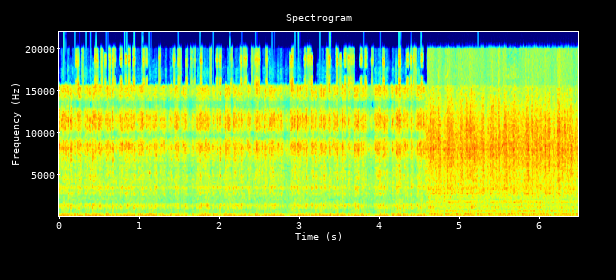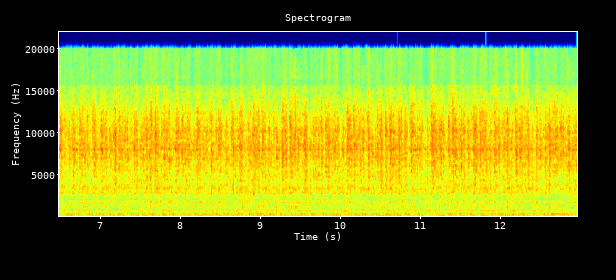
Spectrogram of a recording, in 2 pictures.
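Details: Turbo S10 race engine on a Dart block, restarted after turning the timing up: loud, steady, lumpy idle with an even low rumble and no knocks or misses; the engine runs healthy.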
